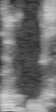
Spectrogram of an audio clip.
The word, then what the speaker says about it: humble: humble they'll it'll he'll humble and humble silent h humble he would do he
